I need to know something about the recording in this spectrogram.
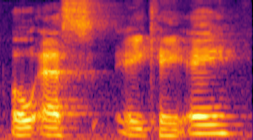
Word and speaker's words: Osaka: three right so osaka right so o s aka three syllables osaka in japanese osaka oh saka right four own right then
